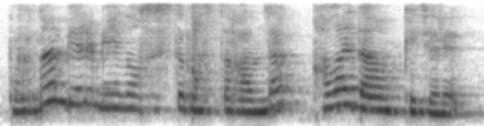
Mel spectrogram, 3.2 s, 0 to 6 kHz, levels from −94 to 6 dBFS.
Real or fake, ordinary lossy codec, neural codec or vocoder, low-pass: fake; none; codec, 16 kHz in and 24 kHz out, 2.2 kbps, FireRedTTS-2 codec; 5.4 kHz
